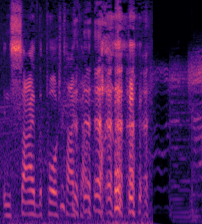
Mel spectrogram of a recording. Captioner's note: laughing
